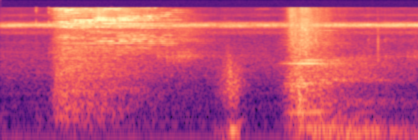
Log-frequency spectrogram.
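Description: A magical chime shimmers.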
